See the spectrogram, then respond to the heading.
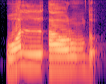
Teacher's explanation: দদের উচ্চারণটা লাস্টে একটু ভাসবে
